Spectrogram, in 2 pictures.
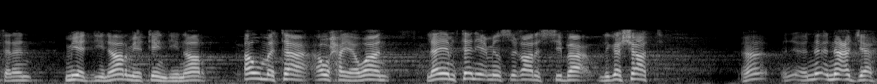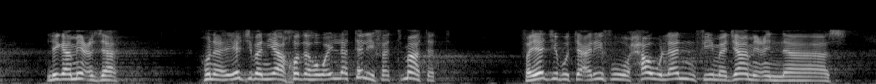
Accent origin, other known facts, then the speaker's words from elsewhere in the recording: Kuwait; وعندنا في الكويت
